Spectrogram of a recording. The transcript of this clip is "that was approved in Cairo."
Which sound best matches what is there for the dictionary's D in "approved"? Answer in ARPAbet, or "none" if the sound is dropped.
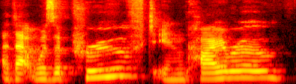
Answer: D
